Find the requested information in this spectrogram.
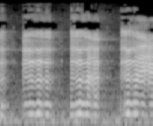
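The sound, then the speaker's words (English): A human voice imitates a mother goat bleating at her newborn kid, giving three evenly spaced, wavering, nasal bleats. “the goat would, mama goat would come real close and she'd say,”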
